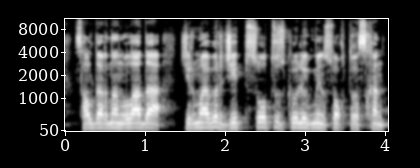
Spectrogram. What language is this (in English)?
Kazakh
